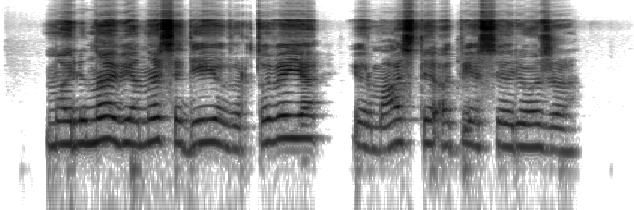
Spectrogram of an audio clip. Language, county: Lithuanian, Panevėžys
